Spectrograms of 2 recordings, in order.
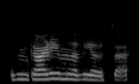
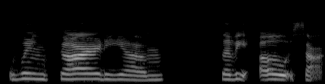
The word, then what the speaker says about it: Wingardium Leviosa: hat bran at the Guardian Livio sir he said waving his long arms around like you're saying it wrong you're saying it wrong Harry it's Wingardium Leviosa make the guard nice and long you do it then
